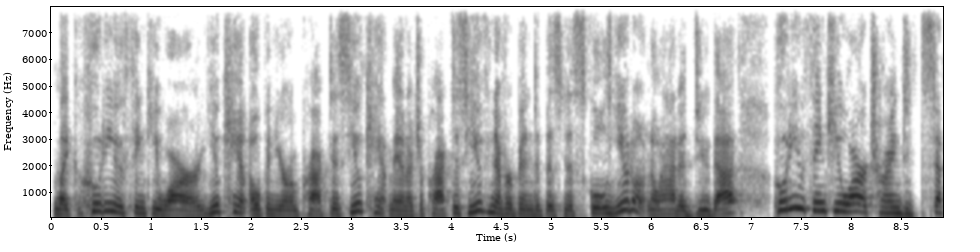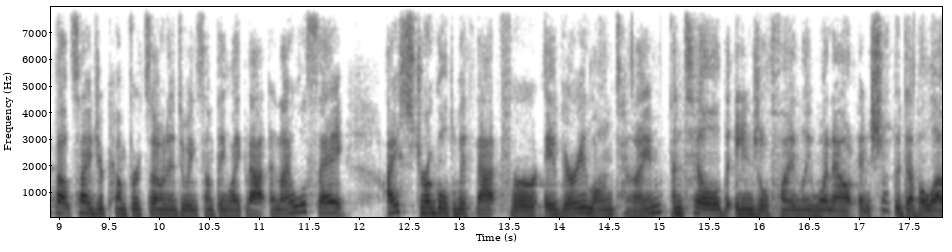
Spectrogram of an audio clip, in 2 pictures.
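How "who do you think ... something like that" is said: ordinary delivery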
